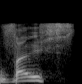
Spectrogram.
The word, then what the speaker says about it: Vose: Boyd, Darren Linus, Michael Vose. So I've been told is how to pronounce his surname, so apologies to Michael for last week.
